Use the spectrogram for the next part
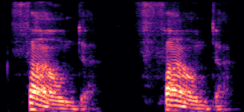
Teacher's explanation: F is a labiodental because it is occurring in the upper teeth and the lower lip. So you need to connect both, and you need to let the air pass through both articulators in order to get the sound.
